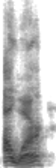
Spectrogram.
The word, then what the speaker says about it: hour: the world and what hour is a silent h in the beginning of the um of the letter right editor is regular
